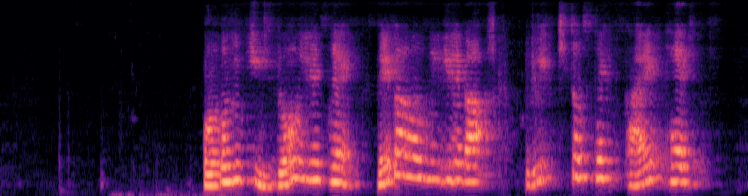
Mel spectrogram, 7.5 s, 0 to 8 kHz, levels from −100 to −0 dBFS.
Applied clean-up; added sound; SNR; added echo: neural mask model DeepFilterNet 3.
